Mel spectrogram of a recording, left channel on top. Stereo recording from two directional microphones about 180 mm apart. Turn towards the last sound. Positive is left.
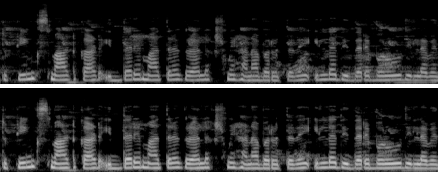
turn(degrees=-30)  # may be behind; listen again after turning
